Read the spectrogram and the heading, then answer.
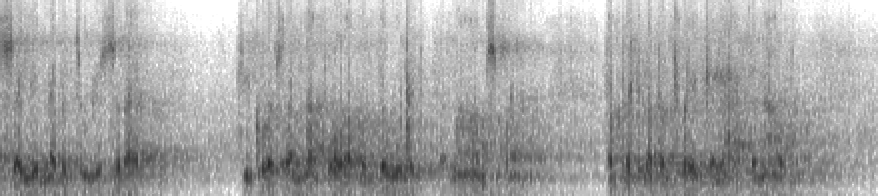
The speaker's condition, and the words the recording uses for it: Laryngectomy. And now, if you break my thumb, I can't talk at all.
